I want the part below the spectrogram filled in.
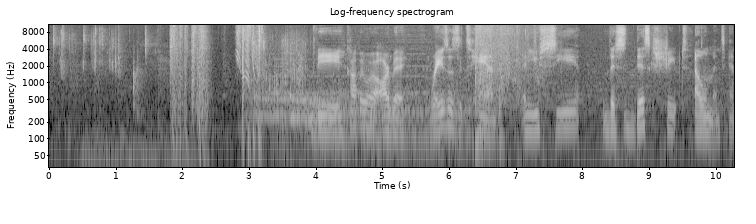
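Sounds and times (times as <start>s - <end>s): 
rapid crackling gunshots as a character shoots while jumping: 1.8s - 3.2s
speech: 4.0s - 10.2s.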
